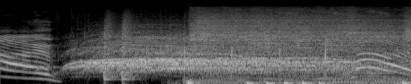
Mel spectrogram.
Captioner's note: cheers and applause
